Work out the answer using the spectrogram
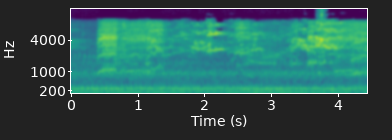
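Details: Lorikeets are present in large numbers, recorded 28 November 2013. Several grating, high-pitched squawks rise and fall in short bursts, the loudest near the end, over a low droning hum.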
